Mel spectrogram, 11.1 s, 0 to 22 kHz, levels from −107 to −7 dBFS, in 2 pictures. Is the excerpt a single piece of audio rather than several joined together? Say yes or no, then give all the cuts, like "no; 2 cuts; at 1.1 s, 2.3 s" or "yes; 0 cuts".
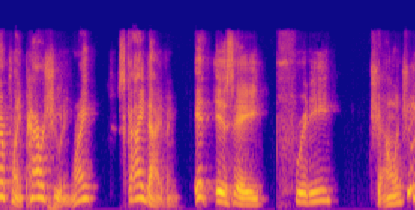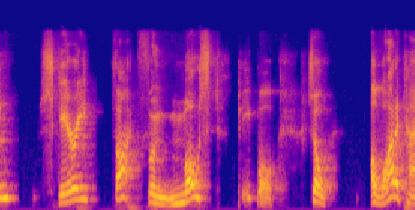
no; 2 cuts; at 2.5 s, 9.5 s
